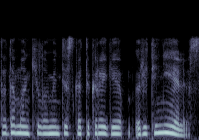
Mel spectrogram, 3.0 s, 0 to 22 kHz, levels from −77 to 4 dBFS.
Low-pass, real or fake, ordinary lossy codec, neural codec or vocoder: 7.2 kHz; real; Opus, 24 kbps; none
